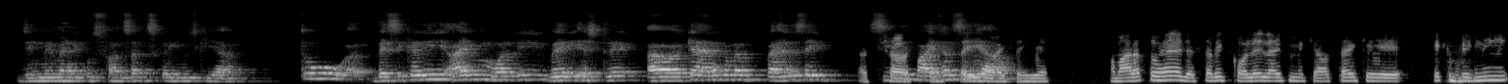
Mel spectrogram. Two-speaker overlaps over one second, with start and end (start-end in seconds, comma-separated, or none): 8.8-10.1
